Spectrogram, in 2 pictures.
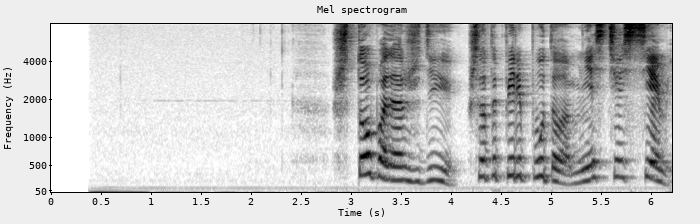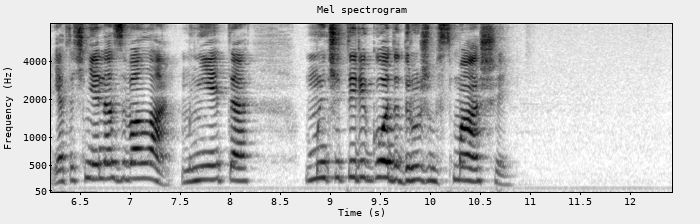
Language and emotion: Russian, angry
